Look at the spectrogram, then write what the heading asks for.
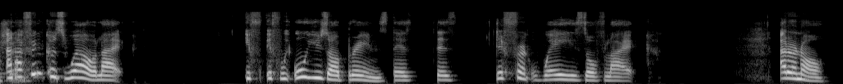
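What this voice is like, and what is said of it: British accent. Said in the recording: “me with my British accent”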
